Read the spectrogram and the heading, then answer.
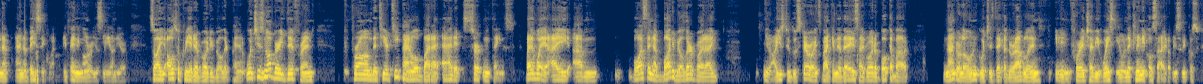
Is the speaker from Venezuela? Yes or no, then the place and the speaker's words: yes; Venezuela; English is a second language; now in United States; I'm obviously by my accent, you can hear I'm a foreigner. I'm from Venezuela. I've been here forever, 35 years, 37. I'm a U.S. citizen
